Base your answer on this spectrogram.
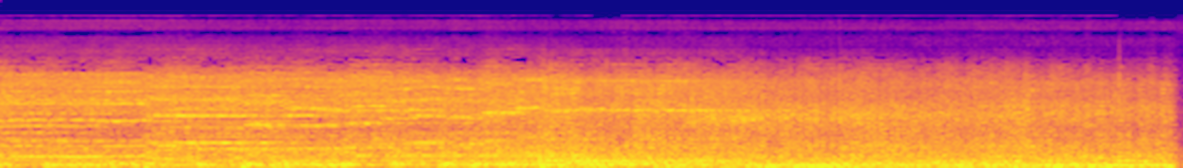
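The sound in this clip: Radio-drama sound effect of a passenger train running toward a bridge: a loud, continuous rumbling and rattling with faint steady whining tones on top, heard without voices.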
